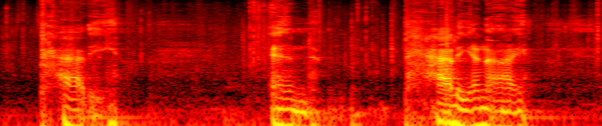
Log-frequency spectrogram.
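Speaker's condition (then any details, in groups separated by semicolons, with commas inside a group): Stuttering; speaks slowly by necessity, stuttering can stop speech, takes slow breath, slightly changes voice; prolonged sounds, blocks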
